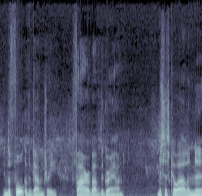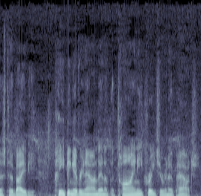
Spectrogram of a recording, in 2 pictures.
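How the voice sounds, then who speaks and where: A man narrating a children's audiobook with expressive storytelling delivery. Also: on the low side, normal speed, a little hiss or hum.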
